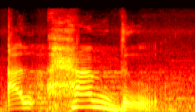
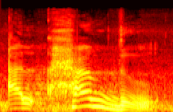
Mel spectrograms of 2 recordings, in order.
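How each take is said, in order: Both takes have the same delivery.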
